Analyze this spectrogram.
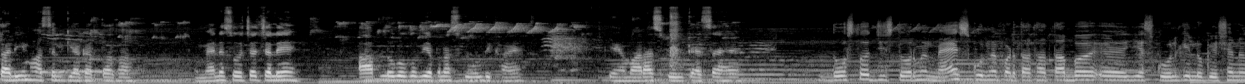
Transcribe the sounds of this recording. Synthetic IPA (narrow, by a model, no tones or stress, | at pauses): t̪aːliːmɦaːsɪlk̬ijakɐɾt̪at̪ʰaːmɛ̃ːnesoːt͡ʃat͡ʃɐlẽ | aːploːɡõkobʱiɐpnaskuːld̪ɪkʰaːẽː | keɦɐmaːɾaɪskuːlkɛːsaɦɛː | d̪oːst̪õd͡ʒɪsd̪ɔːɾmẽmɛ̃ːɪskuːlmẽpɐɽ̤t̪at̪ʰat̪ɐbjeskuːlk̬iloːk̬eːʃən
